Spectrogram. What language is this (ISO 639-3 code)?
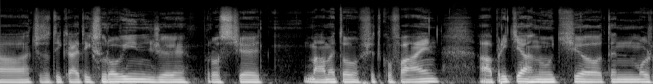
slk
